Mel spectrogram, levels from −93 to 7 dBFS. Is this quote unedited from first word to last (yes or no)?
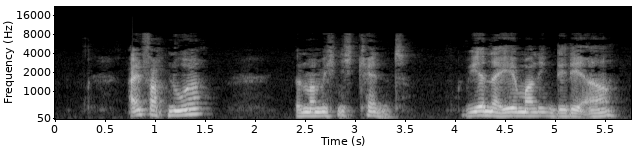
no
